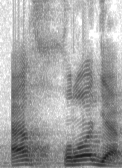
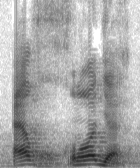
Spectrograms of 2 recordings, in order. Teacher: Ketika huruf kho sukun didahului oleh huruf berharokat fathah, maka dibaca tebal. Akhraja, pangkal lidahnya diangkat.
